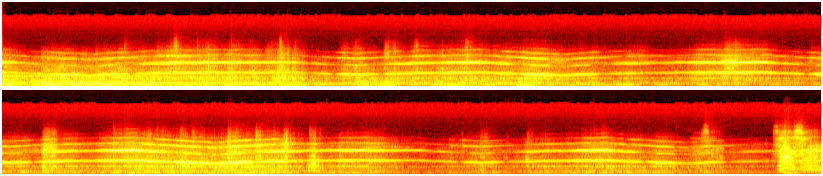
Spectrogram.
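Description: A police siren wailing, its pitch rising and falling slowly about every four seconds. A low drone fades out in the first few seconds, and faint clicks of an old film soundtrack run under it.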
